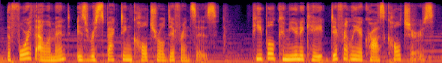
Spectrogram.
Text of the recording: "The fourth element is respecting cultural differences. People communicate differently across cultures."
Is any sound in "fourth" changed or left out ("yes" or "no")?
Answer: no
